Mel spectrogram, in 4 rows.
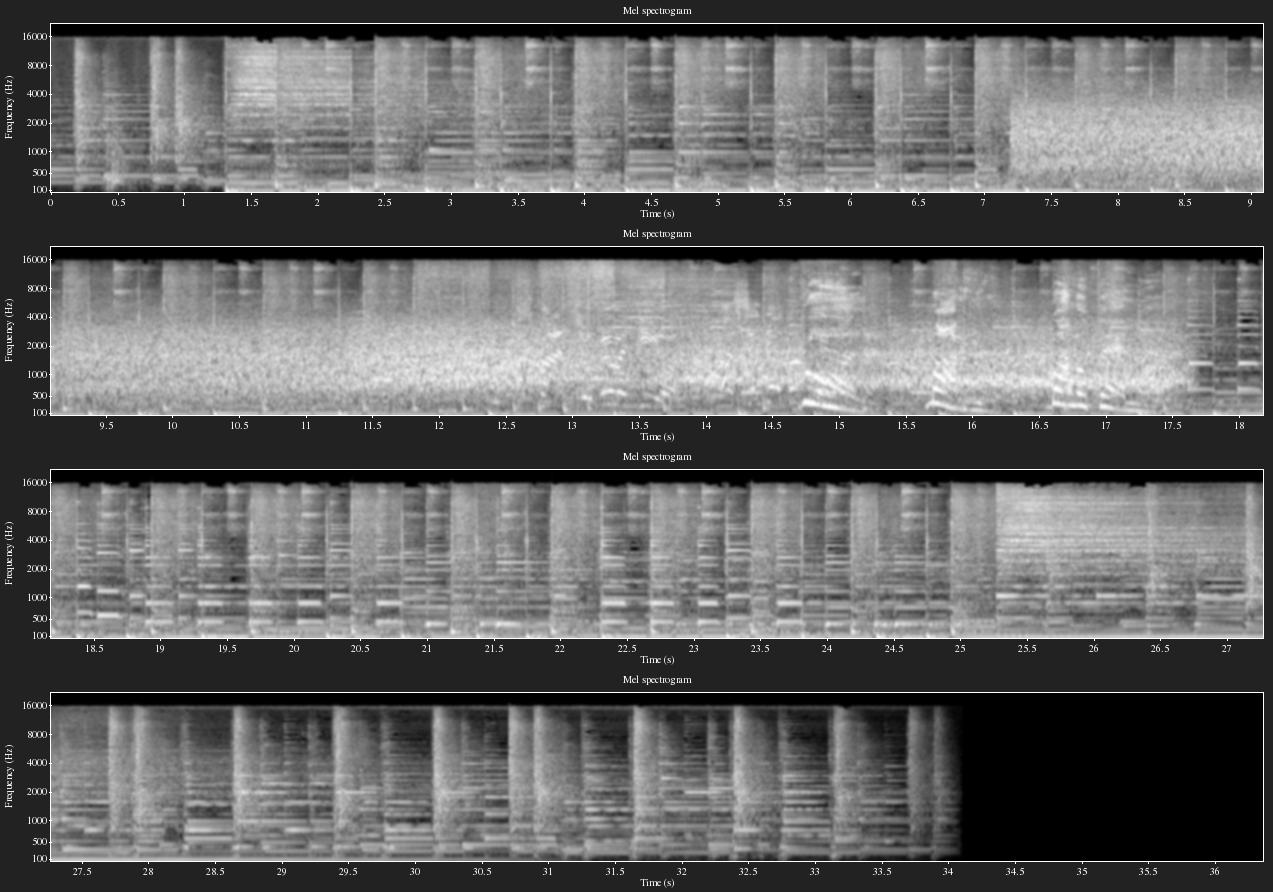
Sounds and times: Music: 0.0 - 34.1.

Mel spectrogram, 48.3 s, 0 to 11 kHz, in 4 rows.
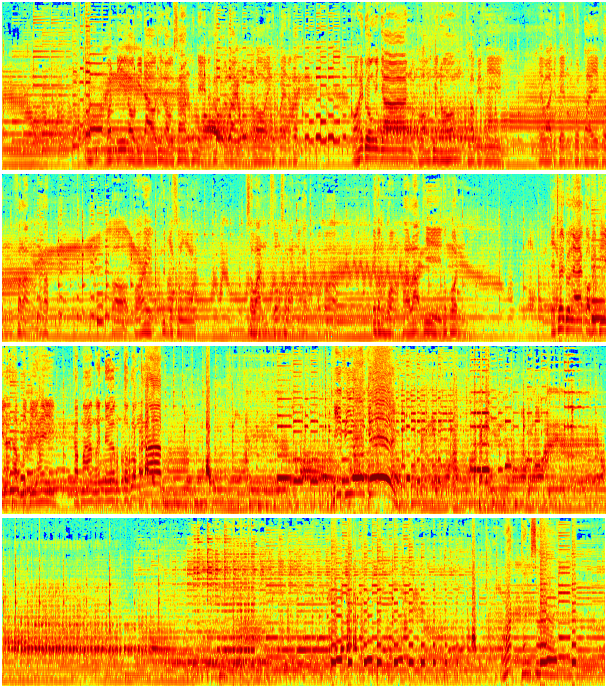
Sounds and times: Music: 0.0 - 48.3
Speech: 1.7 - 6.1, 7.0 - 10.1, 10.7 - 13.1, 14.2 - 16.0, 17.0 - 18.8, 19.5 - 21.2, 23.0 - 27.4, 30.7 - 32.6, 46.2 - 47.5.

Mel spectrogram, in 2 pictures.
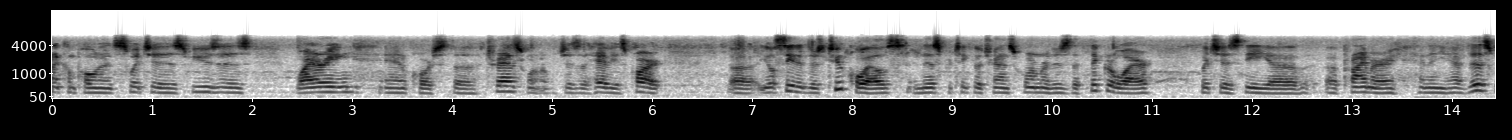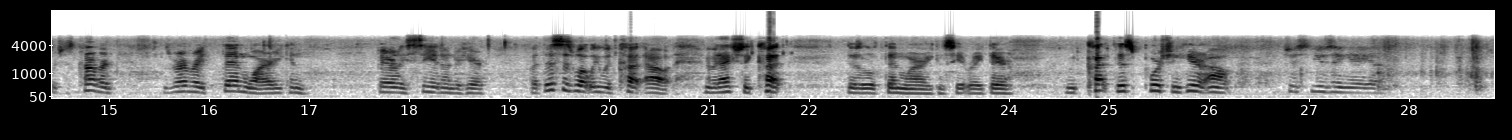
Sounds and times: Speech: 0.0 - 6.1, 6.8 - 17.0, 17.7 - 21.8, 22.4 - 27.9.

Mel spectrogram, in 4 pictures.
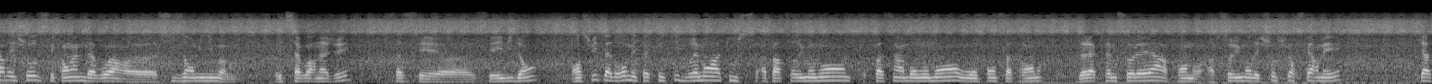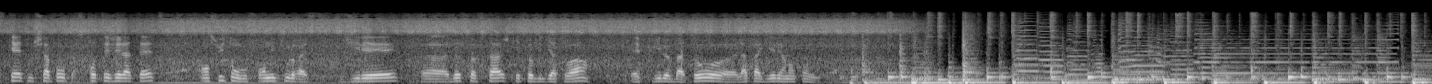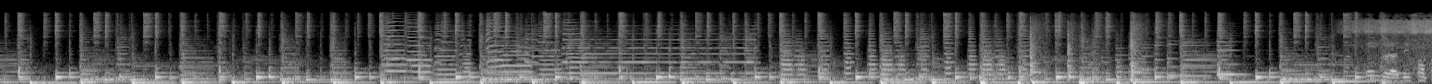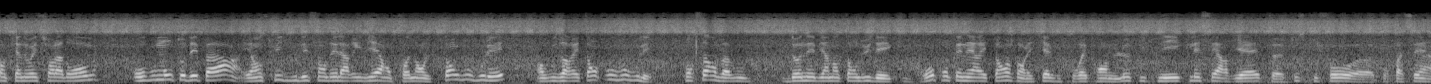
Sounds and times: Music: 0.0 - 2.2, 22.7 - 43.1
Speech: 0.0 - 13.4, 14.2 - 22.7, 42.3 - 57.2.

